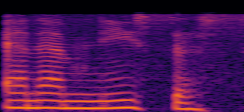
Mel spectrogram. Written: anamnesis

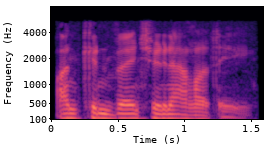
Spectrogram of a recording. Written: unconventionality

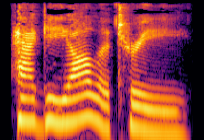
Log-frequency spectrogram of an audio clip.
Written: hagiolatry

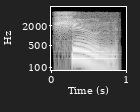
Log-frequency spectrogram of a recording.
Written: shoon

